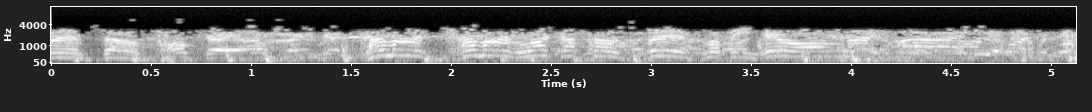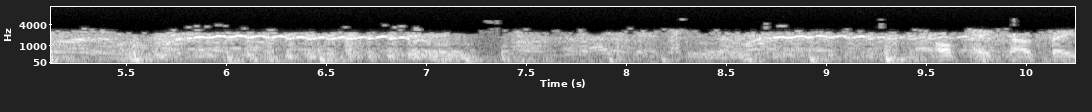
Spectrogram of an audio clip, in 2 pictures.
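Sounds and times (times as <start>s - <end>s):
speech: 0.1s - 5.4s, 9.6s - 10.2s
thoroughbreds and old nags whinnying: 1.0s - 2.6s, 4.6s - 7.4s, 8.3s - 10.1s.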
